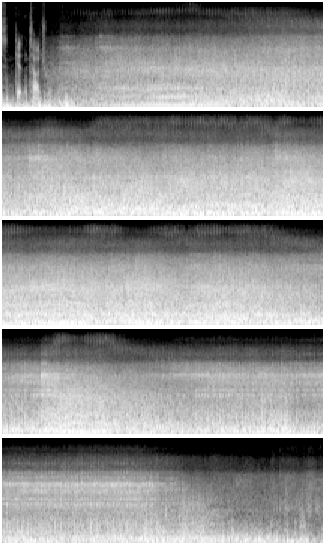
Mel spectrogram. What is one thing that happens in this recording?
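Wind rushes loudly past in flight, then eases off.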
